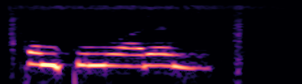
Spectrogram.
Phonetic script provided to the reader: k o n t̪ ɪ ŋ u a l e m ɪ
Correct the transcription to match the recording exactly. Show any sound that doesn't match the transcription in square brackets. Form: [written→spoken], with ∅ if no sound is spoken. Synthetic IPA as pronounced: k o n t̪ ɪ [ŋ→n] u a [l→ɾ] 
